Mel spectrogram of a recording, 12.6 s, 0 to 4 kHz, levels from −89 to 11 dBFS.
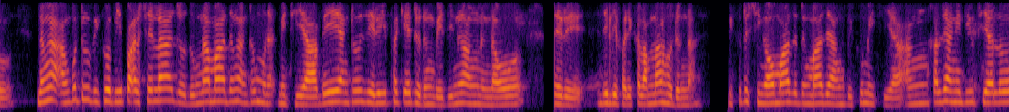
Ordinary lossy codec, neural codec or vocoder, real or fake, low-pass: none; none; real; 3.6 kHz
